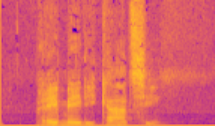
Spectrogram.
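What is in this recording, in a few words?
"premedicatie", Dutch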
